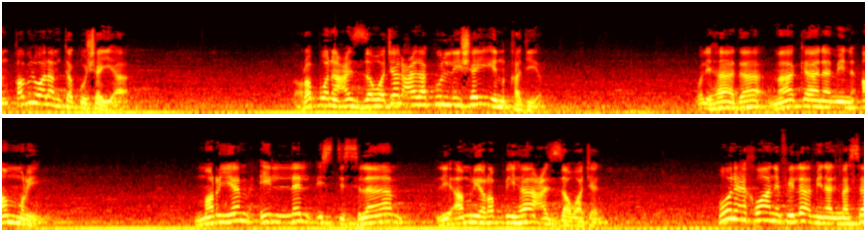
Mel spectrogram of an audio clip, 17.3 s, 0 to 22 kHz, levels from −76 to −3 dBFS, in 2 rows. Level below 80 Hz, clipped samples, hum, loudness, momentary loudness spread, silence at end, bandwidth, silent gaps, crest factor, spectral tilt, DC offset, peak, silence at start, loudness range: -26 dBFS; under 0.1%; none; -14 LUFS; 17 LU; 0 s; 11.5 kHz; none; 16 dB; -5.5 dB/octave; under 0.1%; 0 dBFS; 0 s; 3 LU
